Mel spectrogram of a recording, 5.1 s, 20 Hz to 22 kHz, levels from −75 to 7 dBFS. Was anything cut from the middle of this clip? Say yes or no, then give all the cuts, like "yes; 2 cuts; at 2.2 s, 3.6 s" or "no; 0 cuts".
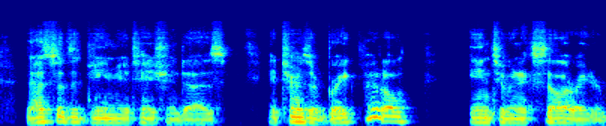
no; 0 cuts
